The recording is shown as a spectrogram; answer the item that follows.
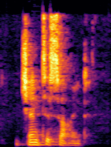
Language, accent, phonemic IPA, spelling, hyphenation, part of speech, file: English, Southern England, /ˈd͡ʒɛntɪsaɪd/, genticide, gen‧ti‧cide, noun, LL-Q1860 (eng)-genticide.wav
- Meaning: 1. The killing of a race or nation of people; the slaughter of an ethnic group; a genocide 2. The killing of a kinsman or kinswoman; the murder of a blood relative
